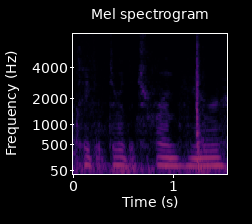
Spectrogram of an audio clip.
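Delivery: usual speaking voice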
